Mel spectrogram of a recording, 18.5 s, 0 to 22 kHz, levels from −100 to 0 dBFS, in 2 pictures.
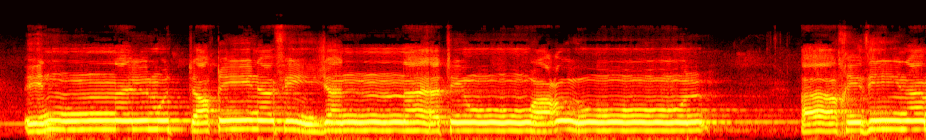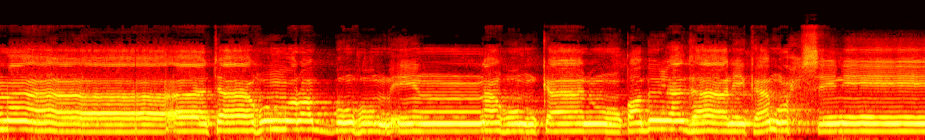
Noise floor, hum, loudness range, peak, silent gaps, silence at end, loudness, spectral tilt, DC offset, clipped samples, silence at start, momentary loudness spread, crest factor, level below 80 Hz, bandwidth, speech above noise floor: -39 dBFS; none; 2 LU; -10 dBFS; none; 0 s; -17 LUFS; -6.5 dB/octave; under 0.1%; under 0.1%; 0.15 s; 4 LU; 8 dB; -56 dBFS; 8.6 kHz; 23 dB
